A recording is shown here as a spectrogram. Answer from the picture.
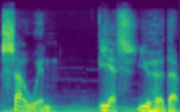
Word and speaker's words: Samhain: of this term saman contrary to what your instinct might tell you is pronounced sawin Yes you heard that right sawin the word hails from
